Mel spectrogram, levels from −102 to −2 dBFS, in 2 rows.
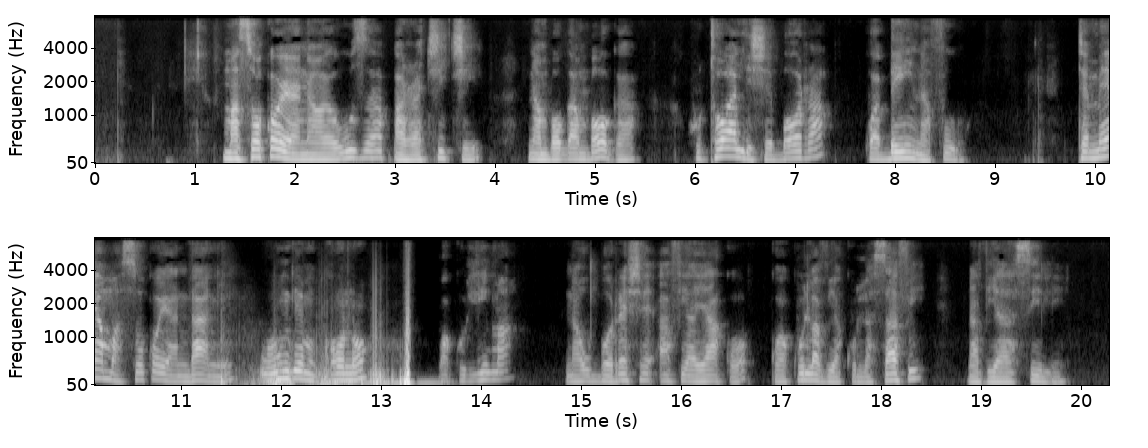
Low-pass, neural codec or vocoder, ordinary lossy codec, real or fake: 7.2 kHz; codec, 16 kHz, 6 kbps, DAC; MP3, 48 kbps; fake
